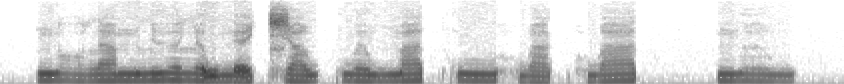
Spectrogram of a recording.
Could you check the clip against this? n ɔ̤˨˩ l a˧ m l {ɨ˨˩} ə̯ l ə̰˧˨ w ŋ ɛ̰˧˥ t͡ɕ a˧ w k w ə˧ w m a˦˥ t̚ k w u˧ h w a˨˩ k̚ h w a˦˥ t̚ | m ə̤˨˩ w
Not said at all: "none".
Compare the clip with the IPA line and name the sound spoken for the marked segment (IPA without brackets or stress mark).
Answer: ɨ˧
